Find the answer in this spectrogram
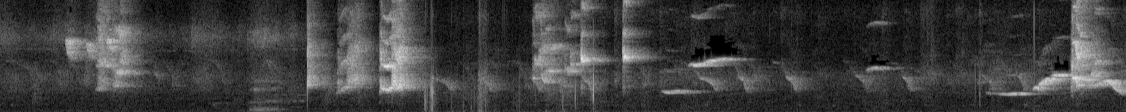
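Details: Kacer, the Oriental magpie-robin, singing 'isian koslet': scratchy, buzzy bursts alternating with thin, sweet whistled notes and a few clicks, varied and irregular over several seconds.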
